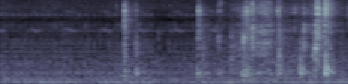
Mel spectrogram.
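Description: A few quiet, sharp clicks: one a little under a second in, then several more closer together toward the end.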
